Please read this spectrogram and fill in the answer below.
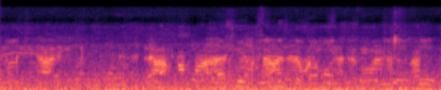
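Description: Voices of several people talking nearby over a steady low rumble.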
